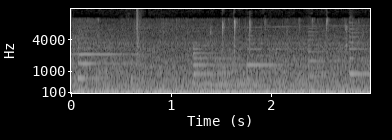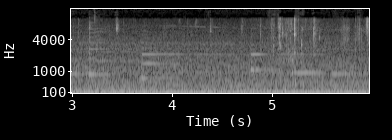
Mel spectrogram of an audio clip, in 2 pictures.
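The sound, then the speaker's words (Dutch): Someone drinks water: a few quiet sips and swallows with small wet clicks, set against a steady low background hum. No one speaks. “Even wat water hoor.”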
